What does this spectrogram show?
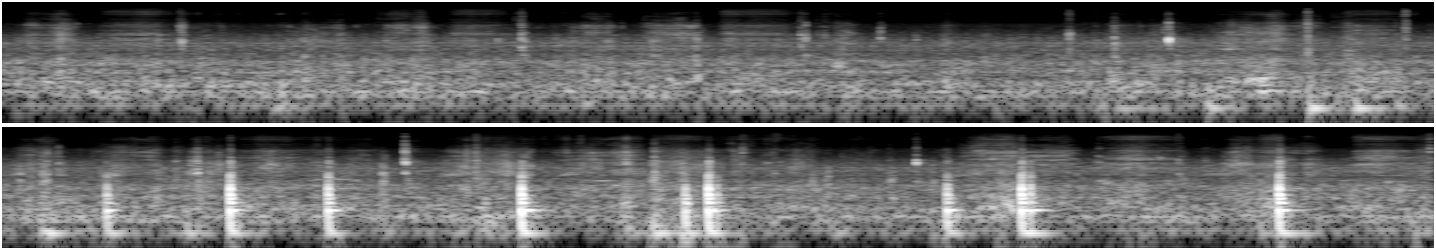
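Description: Close-up chewing and lip smacking while eating rice by hand, with sharp wet mouth clicks coming about once a second in the second half over a steady hiss.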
